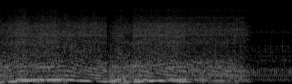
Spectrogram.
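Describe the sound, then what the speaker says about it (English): A chainsaw in the survival video game 7 Days to Die buzzes steadily with a warbling, revving engine tone for about two and a half seconds, moderately loud and alone, then cuts off. "We'll get the chainsaw out for that."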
